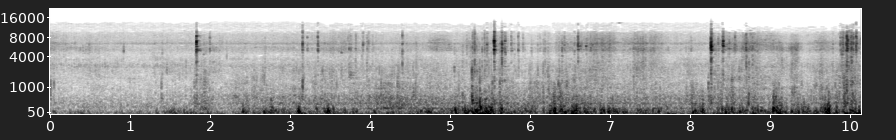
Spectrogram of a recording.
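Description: Mountain bike riding a dirt singletrack trail: wind buffets the microphone and the tyres rumble over the dirt, with scattered sharp clicks and rattles from the bike over bumps.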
